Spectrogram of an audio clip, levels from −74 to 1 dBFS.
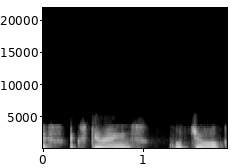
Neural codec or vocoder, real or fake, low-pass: codec, 16 kHz, 1.1 kbps, Voila-Tokenizer; fake; 5.4 kHz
